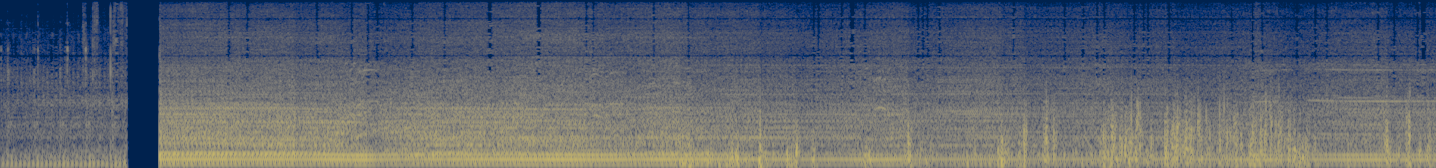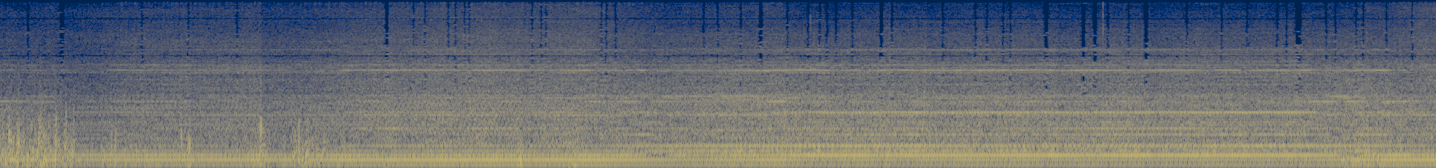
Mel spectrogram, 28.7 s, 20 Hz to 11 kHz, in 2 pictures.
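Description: John Deere 1050 compact tractor's three-cylinder diesel engine running steadily, heard from close by on the tractor while it pulls a plow through the soil. There is a stretch of knocks and rattles in the middle.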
